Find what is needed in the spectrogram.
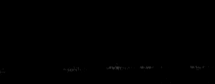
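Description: Near silence: room tone, with a few very faint, short sounds in the middle.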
